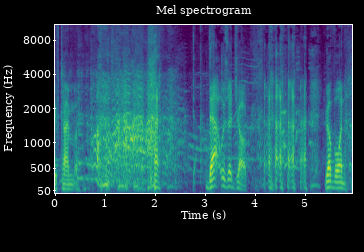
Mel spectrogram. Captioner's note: laughter and groans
